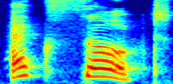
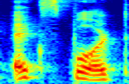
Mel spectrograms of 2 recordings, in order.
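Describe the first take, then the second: First: It is said as 'ex-serpt', with 'r' before 'p'. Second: It is said like 'expert', without the 'r' before 'p'. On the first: The speaker calls it right. "It's not एक, it's एक्स एक्सर्प्ट" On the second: The speaker calls it wrong. "बहुत लोग इसको pronounce करेंगे जल्दबाजी में"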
